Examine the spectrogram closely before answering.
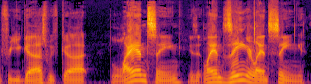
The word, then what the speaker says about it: Lanxang: We've got Lanxang. Is it Lanxing or Lanxing? Lanxang. It's The neither of those that I just That's said. kind of pronounced like a Z. Lanxang Tactical. Lanxang Tactical.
